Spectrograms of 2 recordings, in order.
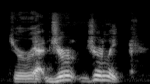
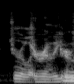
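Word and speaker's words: Kurelik: Yeah. Jurlic. Jurlic. K-U-R-E-L-I-K. Yeah. Yeah. It's the first time we've said it out loud. So that's how it's pronounced.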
